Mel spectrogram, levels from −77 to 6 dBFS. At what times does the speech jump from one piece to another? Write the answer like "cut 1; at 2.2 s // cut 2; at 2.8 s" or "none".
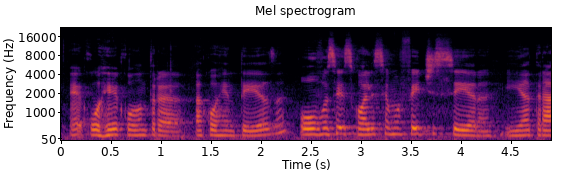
cut 1; at 2.2 s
